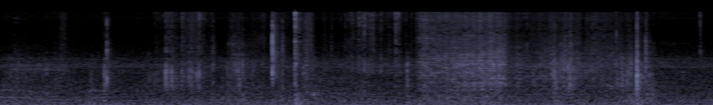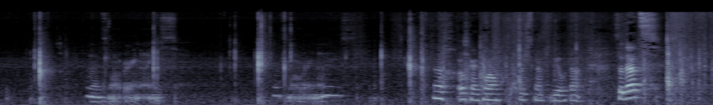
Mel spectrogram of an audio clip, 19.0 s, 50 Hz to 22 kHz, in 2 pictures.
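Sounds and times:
paper rustling and crinkling: 0:02.0 - 0:08.8, 0:14.5 - 0:19.0.

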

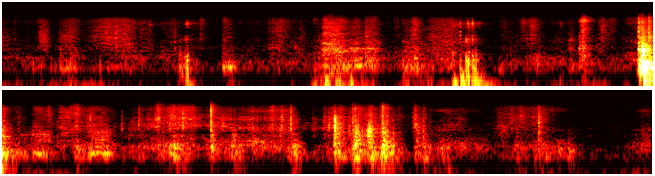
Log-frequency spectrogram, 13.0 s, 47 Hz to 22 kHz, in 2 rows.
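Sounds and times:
papers and cardboard rustling: 0:05.9 - 0:12.3.

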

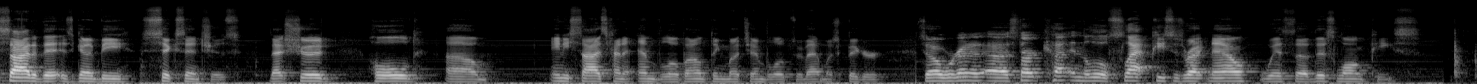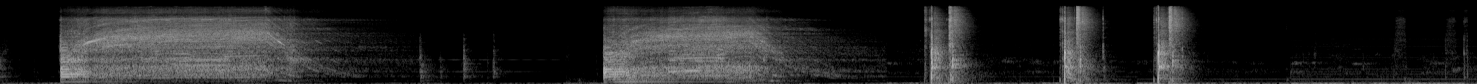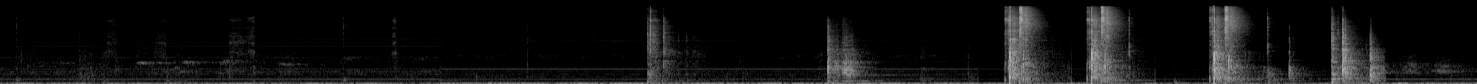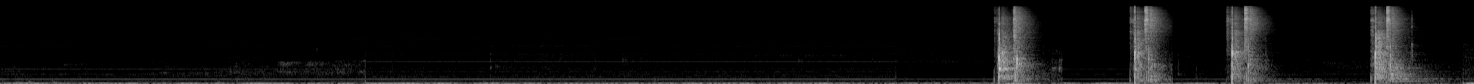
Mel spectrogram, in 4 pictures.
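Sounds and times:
nail gun firing: 0:24.0 - 0:24.6, 0:25.4 - 0:26.8, 0:39.6 - 0:41.0, 0:41.6 - 0:43.1, 0:54.2 - 0:54.9, 0:55.6 - 0:57.1, 0:58.0 - 0:58.7.

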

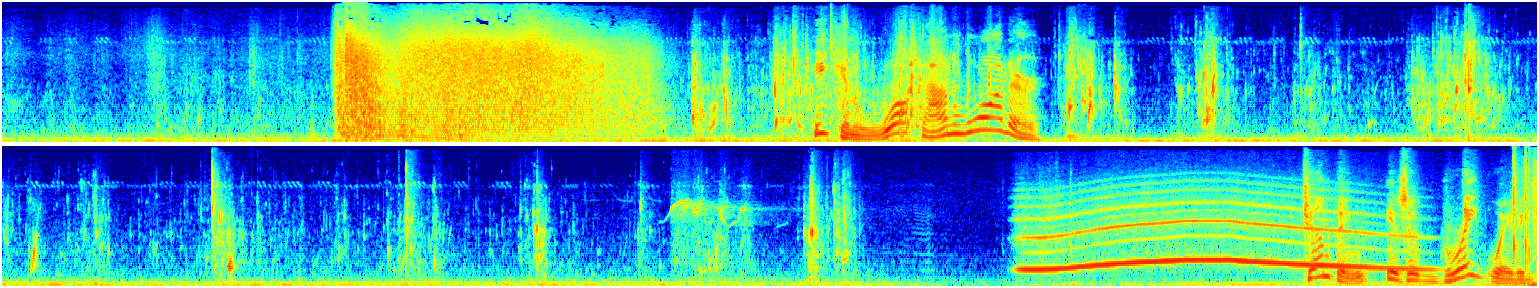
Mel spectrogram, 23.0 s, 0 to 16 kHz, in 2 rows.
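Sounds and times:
lizard feet splashing on water: 0:05.1 - 0:07.2, 0:07.9 - 0:16.4
held whistle-like tone: 0:19.1 - 0:22.5.

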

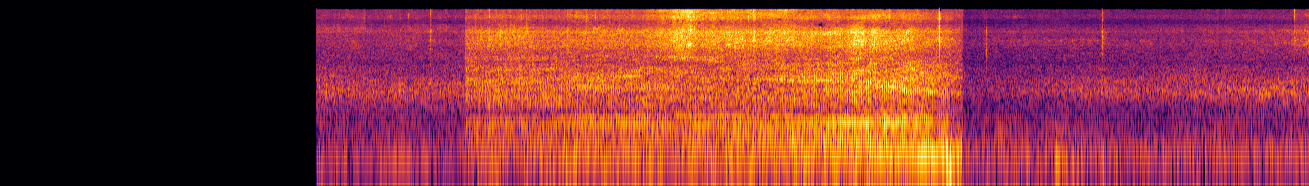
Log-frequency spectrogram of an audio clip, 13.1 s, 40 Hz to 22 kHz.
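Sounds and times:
vehicle engine droning: 0:04.6 - 0:09.7.

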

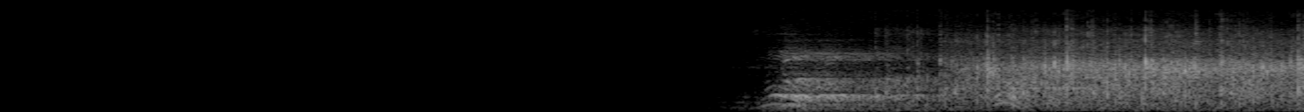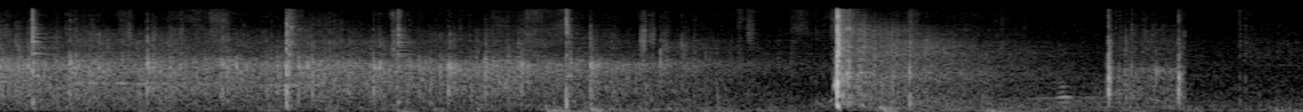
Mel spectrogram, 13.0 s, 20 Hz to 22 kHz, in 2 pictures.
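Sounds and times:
crowd noise and applause: 0:04.2 - 0:10.4
rackets striking shuttlecock: 0:07.9 - 0:12.4.

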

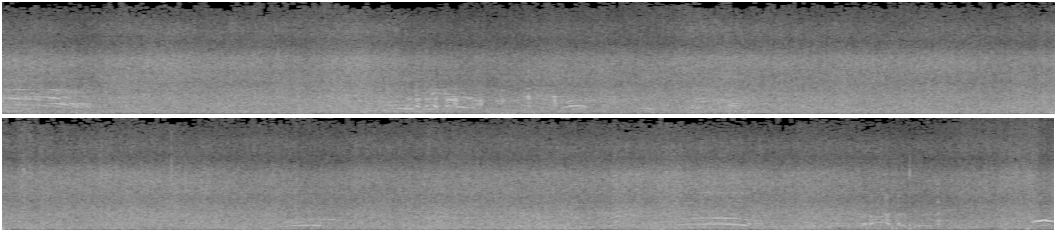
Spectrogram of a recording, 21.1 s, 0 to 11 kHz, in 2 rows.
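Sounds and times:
people shouting: 0:00.0 - 0:00.9, 0:17.2 - 0:18.2
whitewater churning and rushing: 0:00.0 - 0:21.0.

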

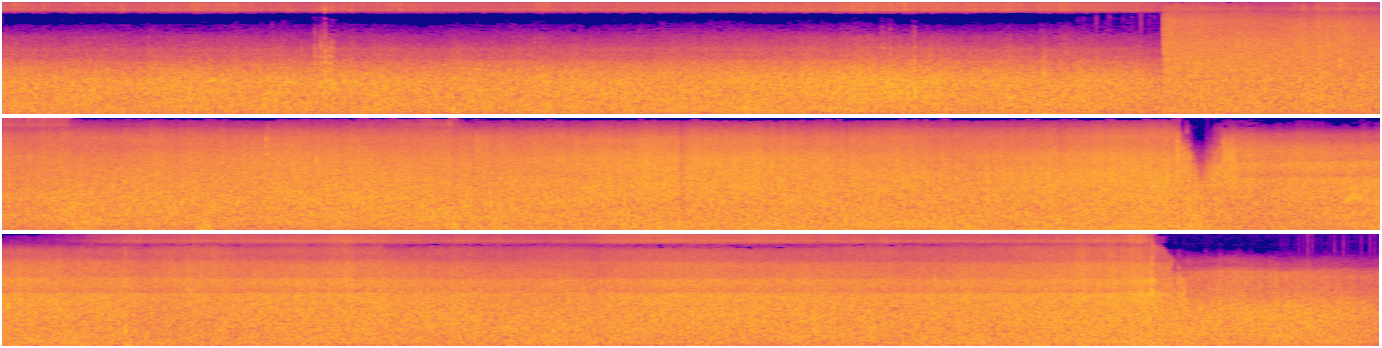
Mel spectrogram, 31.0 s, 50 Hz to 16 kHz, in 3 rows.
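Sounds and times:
water washing over microphone: 0:08.7 - 0:20.4
whitewater rushing and crashing: 0:08.7 - 0:30.0.

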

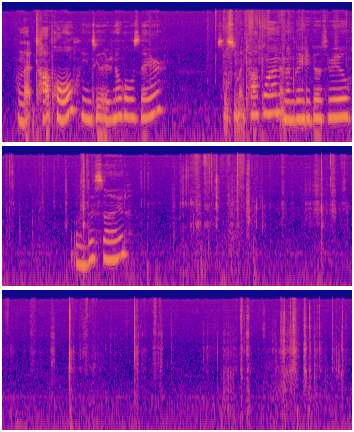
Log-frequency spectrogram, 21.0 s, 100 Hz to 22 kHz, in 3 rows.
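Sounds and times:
needle and thread through leather: 0:18.3 - 0:21.0.

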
